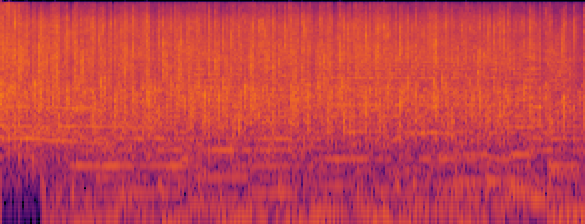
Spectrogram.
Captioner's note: cheers and applause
